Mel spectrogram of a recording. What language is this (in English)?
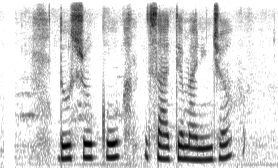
Nepali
